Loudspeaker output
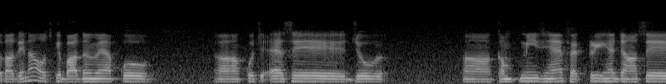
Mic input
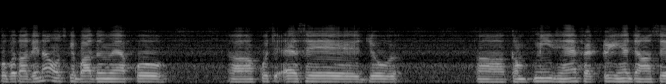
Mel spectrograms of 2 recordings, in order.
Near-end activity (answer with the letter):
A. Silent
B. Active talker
A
